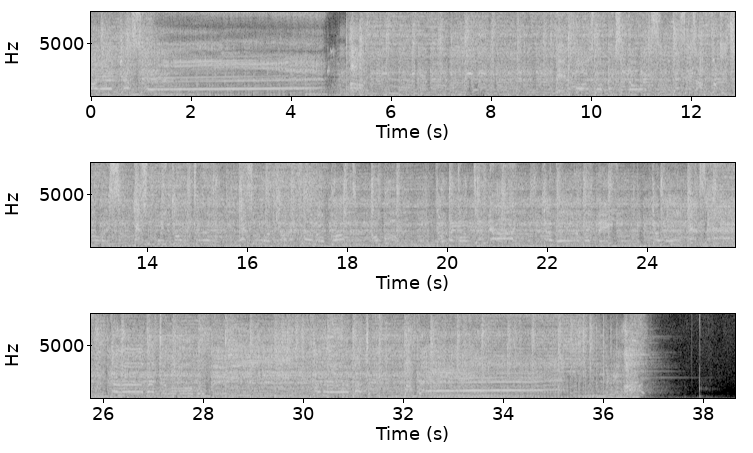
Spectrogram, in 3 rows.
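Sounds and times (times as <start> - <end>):
punk rock music: 0.0 - 37.4.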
